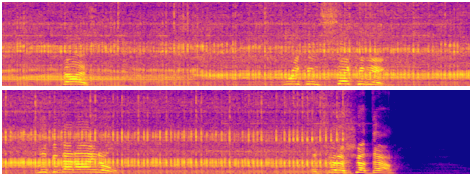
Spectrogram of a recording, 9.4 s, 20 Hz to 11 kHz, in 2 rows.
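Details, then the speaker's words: Vintage 1983 Thunder Tiger nitro buggy, first run in about 40 years with replacement Traxxas fuel lines: a high, steady screaming idle with a few wavering dips, then it fades and cuts out. The idle is set too low and needs raising. "my god i am amazed i i can't believe it let's raise the idol and do it again"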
